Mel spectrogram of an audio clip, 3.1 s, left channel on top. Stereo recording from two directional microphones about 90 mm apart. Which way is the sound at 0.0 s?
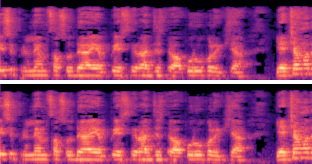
35° right (ahead or behind).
